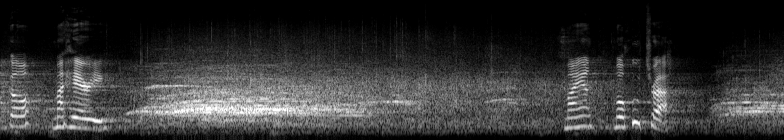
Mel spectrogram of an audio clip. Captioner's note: applause; applause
